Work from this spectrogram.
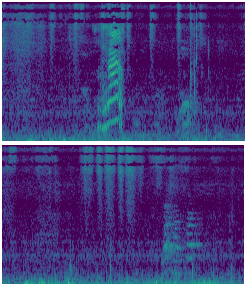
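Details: A Bengal cat looking for morning pets and attention gives a loud, wavering meow, then softer follow-up meows, drawing a second cat over to see what is going on.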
